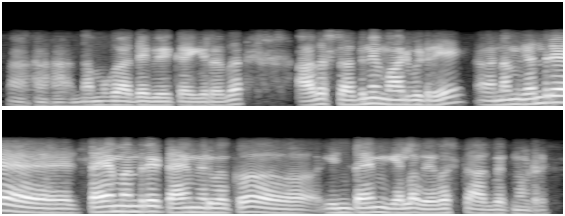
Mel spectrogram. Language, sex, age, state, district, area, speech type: Kannada, male, 18-30, Karnataka, Koppal, rural, conversation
